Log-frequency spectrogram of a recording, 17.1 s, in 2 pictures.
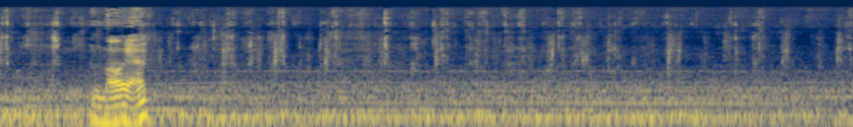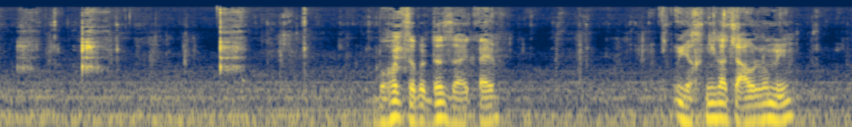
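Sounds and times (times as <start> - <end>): low hum: 0.0 - 17.0
person chewing food: 0.0 - 17.0
wet mouth clicks: 1.7 - 10.1.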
